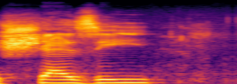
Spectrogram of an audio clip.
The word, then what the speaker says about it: chassis: clip this into the Chazzy yes and I say shazzy not chassis or however you pronounce it and um here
